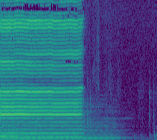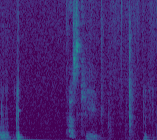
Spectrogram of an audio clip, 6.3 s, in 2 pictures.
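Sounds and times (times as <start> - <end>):
alto choir singing: 0.0 - 2.5.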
